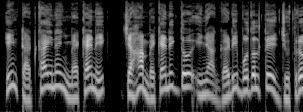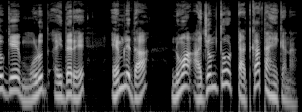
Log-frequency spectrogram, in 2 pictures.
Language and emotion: Santali, surprised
